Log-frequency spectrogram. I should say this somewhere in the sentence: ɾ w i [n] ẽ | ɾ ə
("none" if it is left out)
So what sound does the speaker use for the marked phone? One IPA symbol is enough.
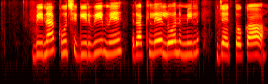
m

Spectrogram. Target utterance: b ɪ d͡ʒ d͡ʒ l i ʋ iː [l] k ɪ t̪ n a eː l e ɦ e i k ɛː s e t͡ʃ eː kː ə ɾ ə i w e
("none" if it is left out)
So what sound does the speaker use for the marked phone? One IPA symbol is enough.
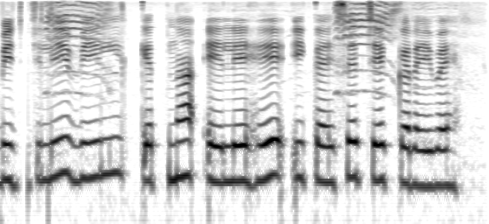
l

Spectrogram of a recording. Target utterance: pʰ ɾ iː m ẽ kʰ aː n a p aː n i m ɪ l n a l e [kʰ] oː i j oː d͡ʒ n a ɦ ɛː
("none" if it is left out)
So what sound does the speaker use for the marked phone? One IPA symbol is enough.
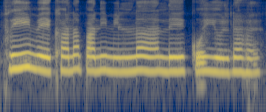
k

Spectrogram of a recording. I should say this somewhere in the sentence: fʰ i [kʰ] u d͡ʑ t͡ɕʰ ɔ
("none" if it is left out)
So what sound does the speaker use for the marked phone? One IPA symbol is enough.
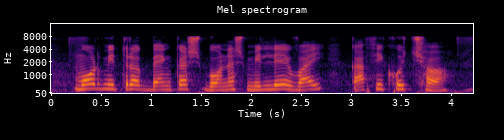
kʰ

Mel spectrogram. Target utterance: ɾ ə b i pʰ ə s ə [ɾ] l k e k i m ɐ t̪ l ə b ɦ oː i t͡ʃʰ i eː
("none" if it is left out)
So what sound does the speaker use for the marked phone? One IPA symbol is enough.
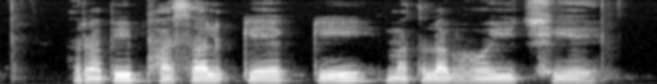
none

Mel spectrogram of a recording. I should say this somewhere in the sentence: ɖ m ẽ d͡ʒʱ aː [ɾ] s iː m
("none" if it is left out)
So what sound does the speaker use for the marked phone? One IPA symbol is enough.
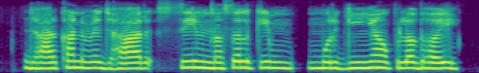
ɾ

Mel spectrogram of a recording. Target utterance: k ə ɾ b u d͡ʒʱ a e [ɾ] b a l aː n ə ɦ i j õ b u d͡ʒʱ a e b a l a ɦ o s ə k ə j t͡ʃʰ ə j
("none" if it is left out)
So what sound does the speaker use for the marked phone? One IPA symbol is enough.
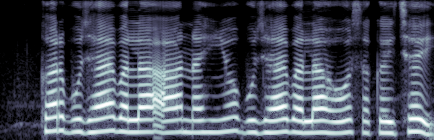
none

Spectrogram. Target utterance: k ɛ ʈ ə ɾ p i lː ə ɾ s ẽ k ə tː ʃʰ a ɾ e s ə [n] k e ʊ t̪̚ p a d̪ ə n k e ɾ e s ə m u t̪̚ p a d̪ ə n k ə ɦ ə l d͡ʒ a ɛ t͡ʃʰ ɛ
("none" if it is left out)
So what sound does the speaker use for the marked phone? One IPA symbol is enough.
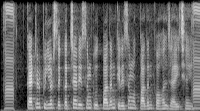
m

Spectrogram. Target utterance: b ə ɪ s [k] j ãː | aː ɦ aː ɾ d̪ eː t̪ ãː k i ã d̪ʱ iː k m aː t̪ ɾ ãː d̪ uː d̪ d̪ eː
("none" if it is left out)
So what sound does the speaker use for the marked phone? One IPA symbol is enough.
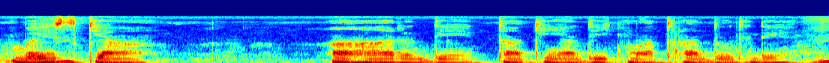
k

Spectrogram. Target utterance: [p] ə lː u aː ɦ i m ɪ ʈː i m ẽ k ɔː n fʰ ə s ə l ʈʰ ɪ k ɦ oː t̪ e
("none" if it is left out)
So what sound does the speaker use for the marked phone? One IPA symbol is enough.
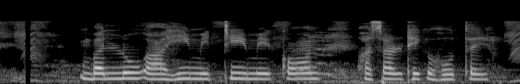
b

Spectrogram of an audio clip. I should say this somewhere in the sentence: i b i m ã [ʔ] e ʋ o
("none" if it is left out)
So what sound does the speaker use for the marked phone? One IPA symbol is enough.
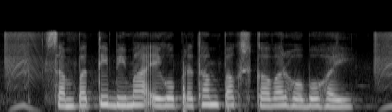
ʔ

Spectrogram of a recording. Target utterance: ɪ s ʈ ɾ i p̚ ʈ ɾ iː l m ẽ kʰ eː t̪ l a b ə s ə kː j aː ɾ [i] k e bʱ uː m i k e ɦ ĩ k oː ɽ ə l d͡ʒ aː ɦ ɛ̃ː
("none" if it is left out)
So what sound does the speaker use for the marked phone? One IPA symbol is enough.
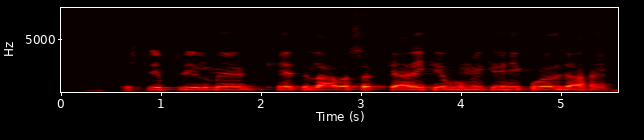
i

